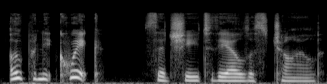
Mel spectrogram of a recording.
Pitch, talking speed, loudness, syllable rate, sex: 190 Hz, 165 wpm, -19 LUFS, 4.1 syllables/s, female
